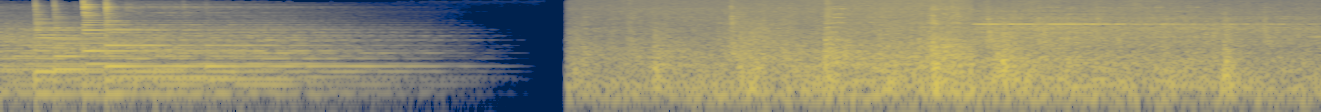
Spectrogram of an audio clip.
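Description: After a short tonal passage fades into a moment of silence, a train rolls along the rails with a steady rumble, scattered rattles and clacks, and faint squeals, sustained to the end.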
